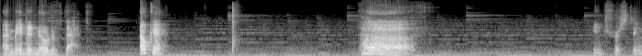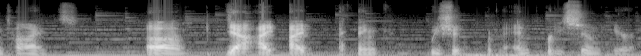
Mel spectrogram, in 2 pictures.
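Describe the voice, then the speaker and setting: A man acts as game master in casual table talk, thinking aloud in a halting way. His voice sits at a middling pitch, with faint music underneath. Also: expressive, a bit bright.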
